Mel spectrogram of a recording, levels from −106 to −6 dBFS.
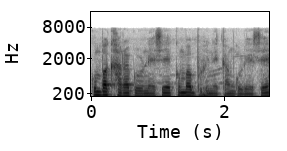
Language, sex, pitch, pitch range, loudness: Nagamese, male, 115 Hz, 100-120 Hz, -20 LUFS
